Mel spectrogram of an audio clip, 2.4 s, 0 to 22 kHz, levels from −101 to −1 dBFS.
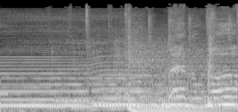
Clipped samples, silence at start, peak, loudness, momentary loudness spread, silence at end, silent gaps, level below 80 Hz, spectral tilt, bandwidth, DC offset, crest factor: under 0.1%; 0 s; 0 dBFS; -15 LUFS; 4 LU; 0 s; none; -26 dBFS; -6 dB/octave; 18.5 kHz; under 0.1%; 12 dB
